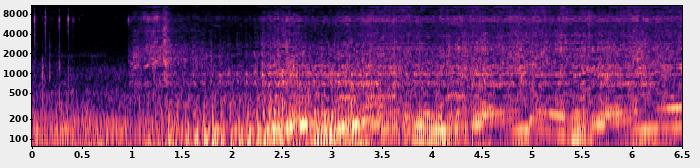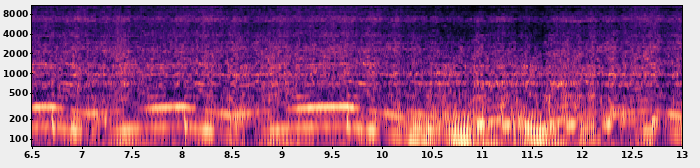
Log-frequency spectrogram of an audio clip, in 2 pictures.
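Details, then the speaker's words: Suzuki Satria FU 150 on petrol, lacking power and straining at pickup: after starting, throttle blips rise and fall slowly and sound strained; down on power, carburetor suspected (vacuum to be checked). "Ya, seperti itulah suaranya Mas Bro. Jadi kurang tenaga dan kurang plong ya, kurang enteng jadi."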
